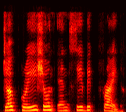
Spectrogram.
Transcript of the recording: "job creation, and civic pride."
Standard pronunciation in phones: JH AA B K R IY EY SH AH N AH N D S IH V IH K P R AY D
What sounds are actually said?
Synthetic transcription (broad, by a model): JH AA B K R IY EY SH AH N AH N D S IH B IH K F R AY D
